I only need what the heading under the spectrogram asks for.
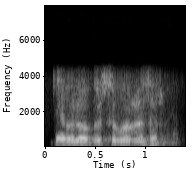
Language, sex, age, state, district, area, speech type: Hindi, male, 45-60, Madhya Pradesh, Gwalior, urban, conversation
